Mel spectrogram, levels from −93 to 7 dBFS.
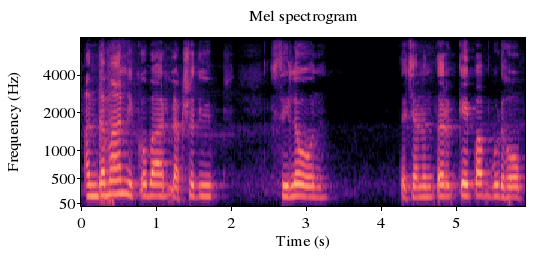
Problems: none marked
